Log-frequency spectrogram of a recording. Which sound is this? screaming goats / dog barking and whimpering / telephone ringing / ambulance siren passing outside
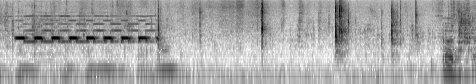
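telephone ringing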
